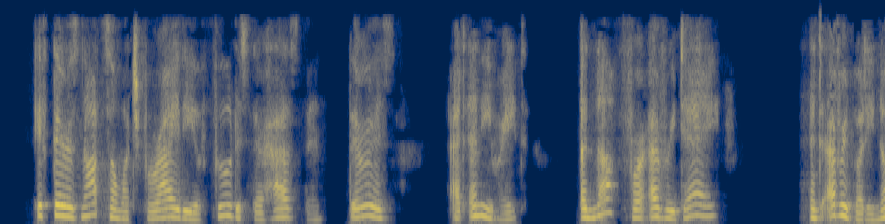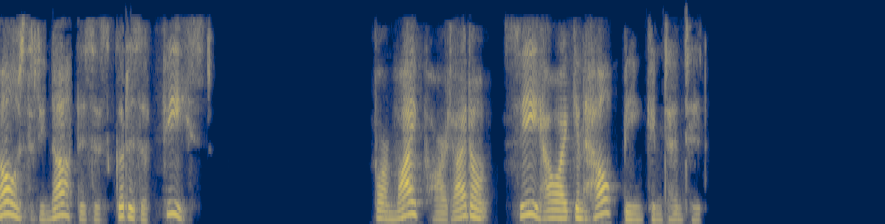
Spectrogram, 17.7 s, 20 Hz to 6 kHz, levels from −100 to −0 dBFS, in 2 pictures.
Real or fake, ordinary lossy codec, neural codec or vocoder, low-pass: real; AAC, 32 kbps; none; 5.4 kHz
